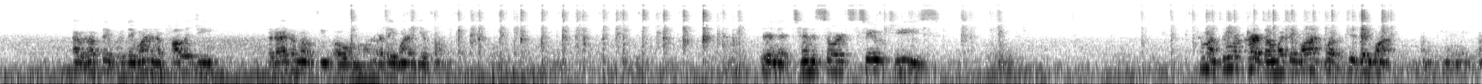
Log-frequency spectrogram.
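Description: Cards shuffle with quick, rustling flicks.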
